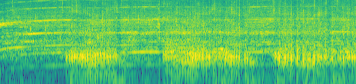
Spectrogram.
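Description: Handheld electric mixer running at a steady pitch, its beaters working through cake batter in a stainless steel bowl.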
